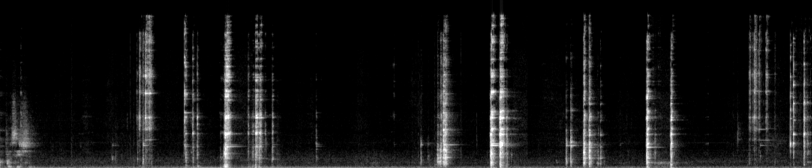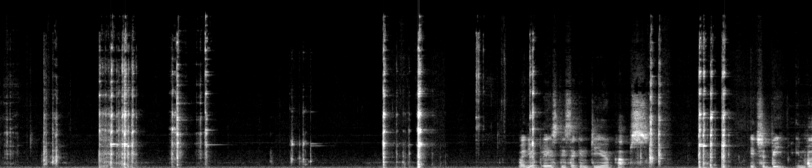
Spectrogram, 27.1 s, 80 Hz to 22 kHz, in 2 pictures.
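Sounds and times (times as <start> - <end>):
china teacups clinking: 25.2 - 25.8.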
